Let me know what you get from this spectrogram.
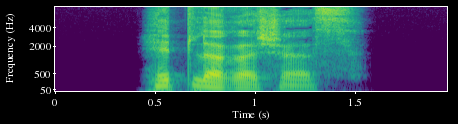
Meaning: strong/mixed nominative/accusative neuter singular of hitlerisch
- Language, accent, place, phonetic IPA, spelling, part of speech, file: German, Germany, Berlin, [ˈhɪtləʁɪʃəs], hitlerisches, adjective, De-hitlerisches.ogg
